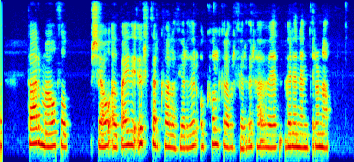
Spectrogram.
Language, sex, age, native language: Icelandic, female, 30-39, Icelandic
